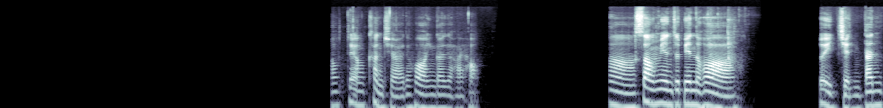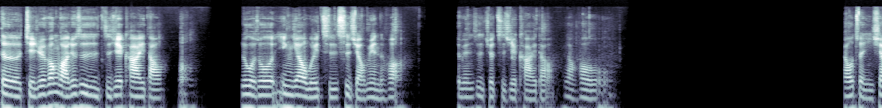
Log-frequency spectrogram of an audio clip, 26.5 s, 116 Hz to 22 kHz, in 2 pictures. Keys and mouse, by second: 1.5 shift+middle click, 2.6 shift+middle click, 3.0-8.4 middle drag, 8.6 shift+middle click, 9.1 middle click, 9.6 shift+middle click, 10.9 2, 11.6 shift+click, 14.2 shift+middle click, 14.9 shift+middle click, 15.4 shift+middle click, 16.4 shift+v, 17.5 click, 17.8 2, 18.1 click, 18.6 shift+click, 19.0 shift+click, 20.9 1, 21.3 click, 22.1 middle click, 23.4 middle click, 24.5 click, 24.9 middle click, 25.4 shift+middle click.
